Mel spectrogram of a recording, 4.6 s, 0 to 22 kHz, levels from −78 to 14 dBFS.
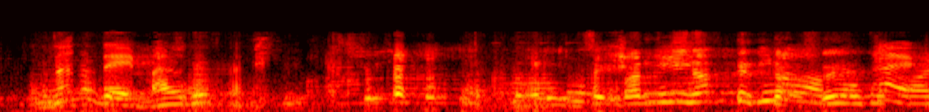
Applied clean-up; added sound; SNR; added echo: neural separator model SepFormer DNS4.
